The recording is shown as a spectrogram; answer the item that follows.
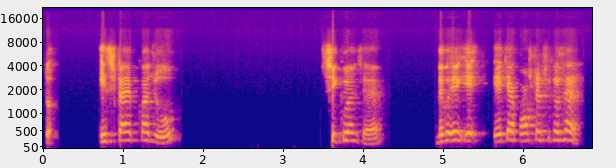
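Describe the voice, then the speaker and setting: A male maths teacher leads an online class, speaking slowly and stopping often to quiz his students. His voice sits high for a man. The audio is dull and lo-fi. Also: darkish tone. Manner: slow, patient questioning of students.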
